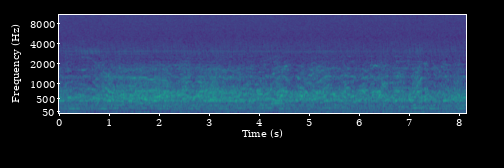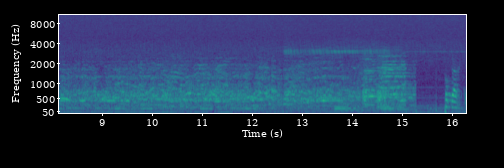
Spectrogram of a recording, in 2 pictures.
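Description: A crowd of men and women chatters and shouts all at once in a noisy room.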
